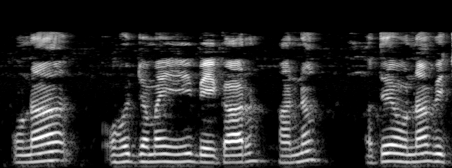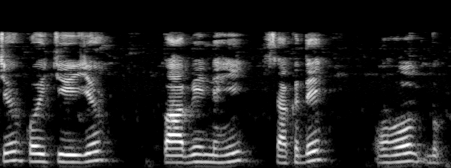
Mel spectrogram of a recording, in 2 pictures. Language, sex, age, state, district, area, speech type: Punjabi, male, 18-30, Punjab, Mohali, rural, spontaneous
